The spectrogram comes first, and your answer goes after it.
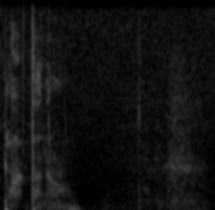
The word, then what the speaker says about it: plátano: And the accent is on the A here, plátano.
